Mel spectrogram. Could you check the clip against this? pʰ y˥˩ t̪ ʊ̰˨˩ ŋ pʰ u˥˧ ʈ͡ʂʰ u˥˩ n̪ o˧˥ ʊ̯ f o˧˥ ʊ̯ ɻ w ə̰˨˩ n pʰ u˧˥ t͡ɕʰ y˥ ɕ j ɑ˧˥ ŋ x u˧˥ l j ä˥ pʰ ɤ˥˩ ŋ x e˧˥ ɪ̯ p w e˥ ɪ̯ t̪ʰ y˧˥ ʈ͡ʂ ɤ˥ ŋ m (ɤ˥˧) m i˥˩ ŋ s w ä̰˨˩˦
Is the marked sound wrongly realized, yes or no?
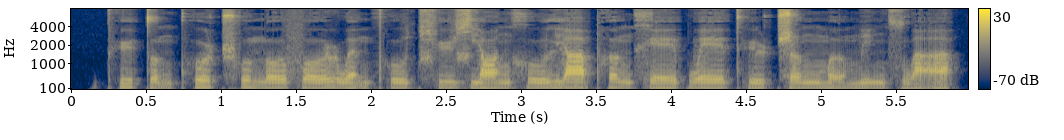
yes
